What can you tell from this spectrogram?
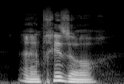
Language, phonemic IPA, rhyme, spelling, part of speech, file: French, /tʁe.zɔʁ/, -ɔʁ, trésor, noun, Fr-trésor.ogg
- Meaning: 1. treasure (valuables) 2. treasure (any single thing one values greatly) 3. treasure (term of endearment) 4. treasury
